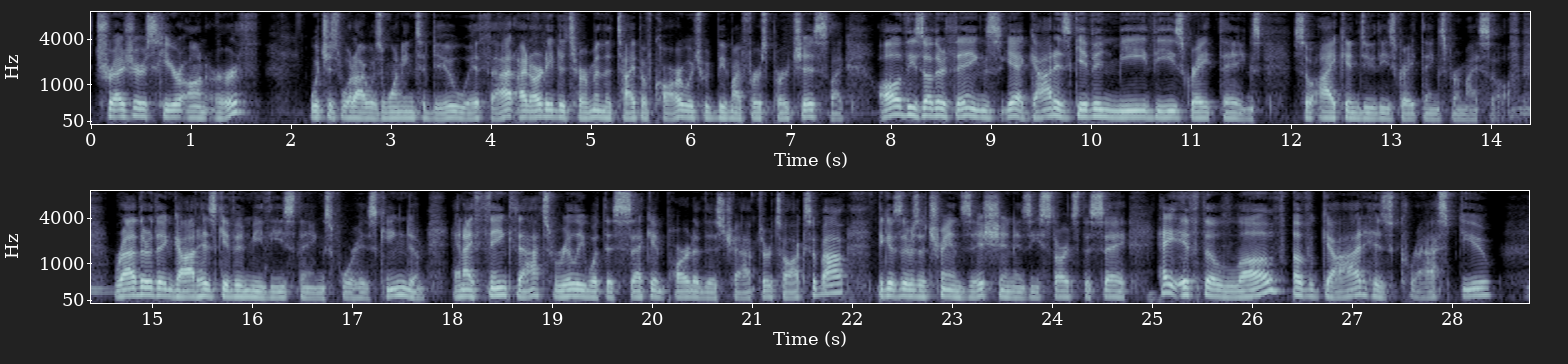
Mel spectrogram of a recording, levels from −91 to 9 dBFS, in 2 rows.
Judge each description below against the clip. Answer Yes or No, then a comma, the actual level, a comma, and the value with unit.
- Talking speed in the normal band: Yes, average, 195 wpm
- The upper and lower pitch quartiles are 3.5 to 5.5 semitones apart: Yes, average, 3.8 semitones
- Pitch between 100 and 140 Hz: Yes, low, 115 Hz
